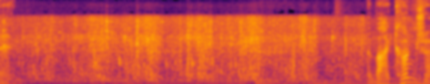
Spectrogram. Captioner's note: footsteps thumping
